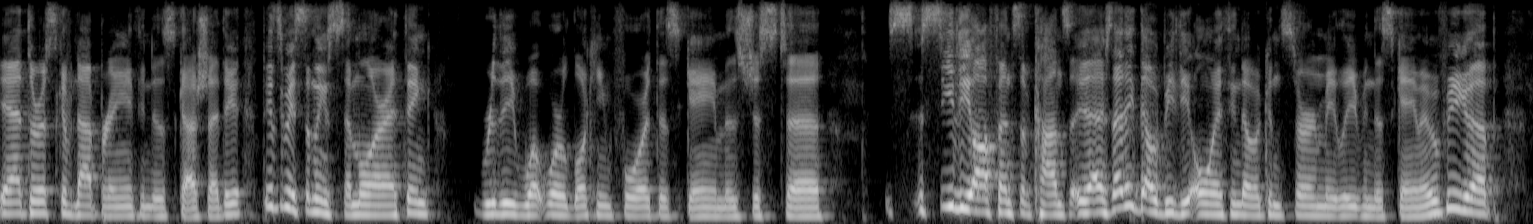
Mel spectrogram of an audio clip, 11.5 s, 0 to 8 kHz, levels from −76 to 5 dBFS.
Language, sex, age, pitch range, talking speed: English, male, 20-39, 120-145 Hz, 310 wpm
